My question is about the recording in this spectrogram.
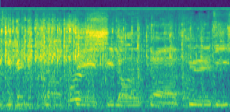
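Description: A two-man bobsleigh running down the ice track, its steel runners rattling and hissing on the ice, with voices heard over it.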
